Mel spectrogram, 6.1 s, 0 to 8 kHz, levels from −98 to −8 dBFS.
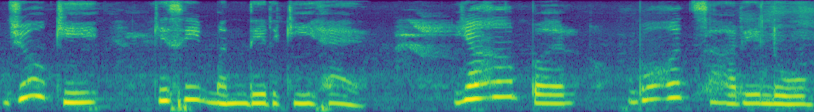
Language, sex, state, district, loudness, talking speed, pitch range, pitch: Hindi, female, Rajasthan, Bikaner, -17 LUFS, 110 wpm, 235-345 Hz, 260 Hz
